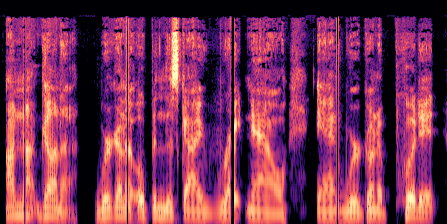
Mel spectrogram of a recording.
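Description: A man talking casually to camera about his toy collection, halting and rambling with many fillers and restarts, a little worn out. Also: medium pitch, dry recording. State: tired, hungover after a convention.

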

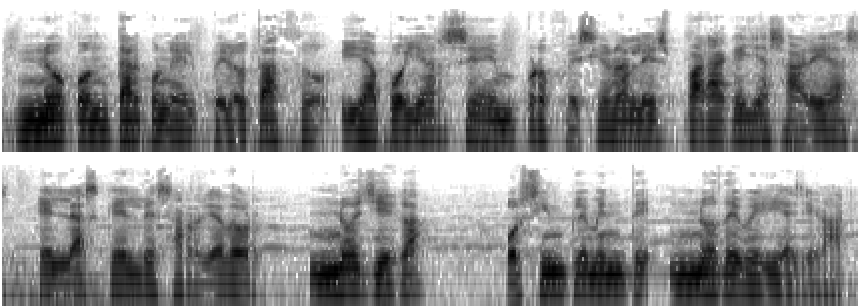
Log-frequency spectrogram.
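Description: Measured male reporter, low voice. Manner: measured, formal delivery. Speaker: news reporter. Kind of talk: scripted news report. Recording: faint music under the voice.

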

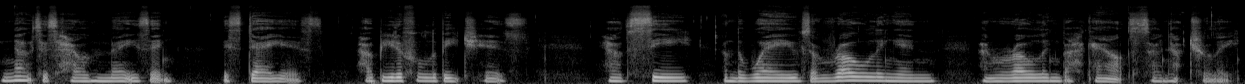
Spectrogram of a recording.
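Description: A woman leading a guided meditation with calm, gentle instructions, her soft voice often drifting into a whisper. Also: sits low, slow pace, creaky.

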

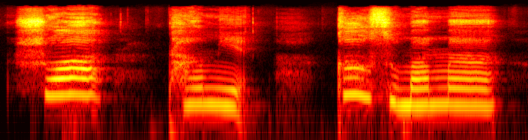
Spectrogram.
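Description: A woman's voice: sits high, animated, moderate pace, voice pushed up. A woman voicing a caring, worried widowed mother in a storybook reading, speaking in a coaxing way. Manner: warm, coaxing, concerned.

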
